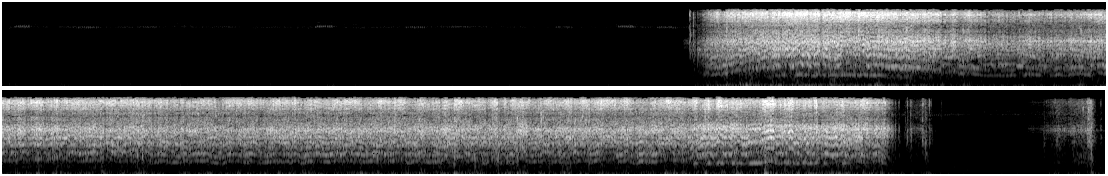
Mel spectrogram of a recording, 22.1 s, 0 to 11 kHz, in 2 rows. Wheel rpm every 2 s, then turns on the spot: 0, 0, 0, 40, 90, 70, 70, 70, 70, 70, 0.
none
